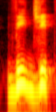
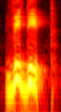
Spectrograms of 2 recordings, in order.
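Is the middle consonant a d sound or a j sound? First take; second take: j sound; d sound. First: The middle consonant is a j sound. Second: The middle consonant is a d sound. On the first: This is how it is said abroad. "Vijit sa abroad yan, sa ibang bansa" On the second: This is how locals read it from the spelling. "sa atin yan, kung tayo babasa, Vidit"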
